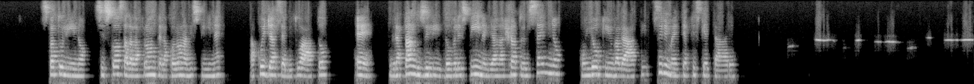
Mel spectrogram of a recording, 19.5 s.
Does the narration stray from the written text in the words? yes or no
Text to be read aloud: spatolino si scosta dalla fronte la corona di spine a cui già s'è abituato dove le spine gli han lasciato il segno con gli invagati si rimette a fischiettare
yes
